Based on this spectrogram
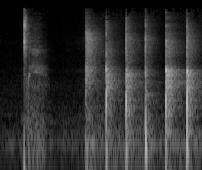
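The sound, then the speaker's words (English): A single person claps for herself: one sharp clap, a short pause, then a quick irregular run of about six more crisp, bright claps, loud and alone with no talking. “I'm clapping for myself because I'm getting a handle on this shit day by day, step by motherfucking step.”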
